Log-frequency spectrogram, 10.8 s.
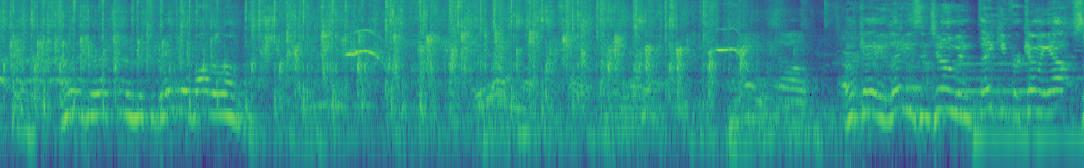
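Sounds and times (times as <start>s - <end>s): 
audience applause: 0.0s - 7.6s
speech: 0.6s - 3.3s, 8.0s - 10.8s.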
